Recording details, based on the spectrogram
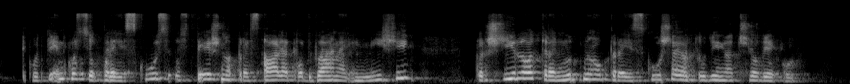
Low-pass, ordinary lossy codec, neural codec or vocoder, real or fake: none; none; codec, 24 kHz, 1.5 kbps, HILCodec; fake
